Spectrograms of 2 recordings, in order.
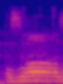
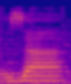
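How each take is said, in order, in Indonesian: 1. Suku katanya terdengar berat, dengan vokal yang mirip o. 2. Suku katanya terdengar ringan, dengan vokal a yang terbuka. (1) "jangan zo" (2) "lidah kita itu datar"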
